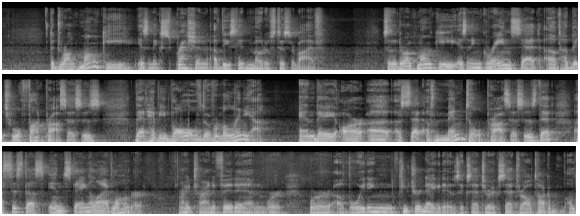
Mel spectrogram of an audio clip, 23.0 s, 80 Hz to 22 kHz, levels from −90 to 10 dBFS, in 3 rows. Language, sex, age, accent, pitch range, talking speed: English, male, 40-59, American, 90-120 Hz, 155 wpm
